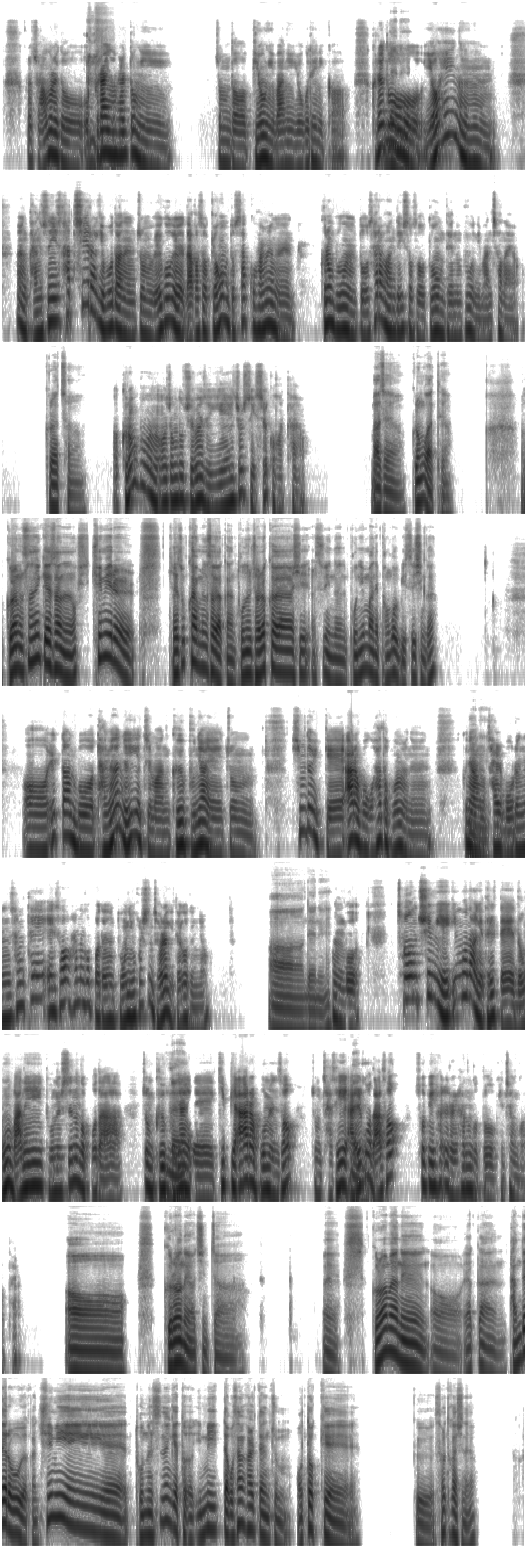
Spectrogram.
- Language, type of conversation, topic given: Korean, unstructured, 취미 활동에 드는 비용이 너무 많을 때 상대방을 어떻게 설득하면 좋을까요?
- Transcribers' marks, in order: throat clearing; teeth sucking; tapping; other background noise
